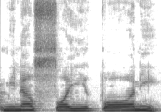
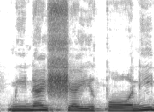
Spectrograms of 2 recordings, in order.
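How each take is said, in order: First: The middle consonant is a heavy emphatic 's'. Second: The middle consonant is a 'sh' sound. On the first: The speaker calls it wrong. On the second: The speaker calls it right.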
